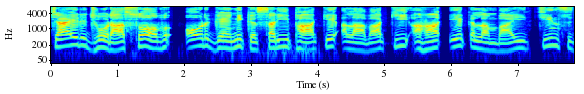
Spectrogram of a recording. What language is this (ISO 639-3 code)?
mai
